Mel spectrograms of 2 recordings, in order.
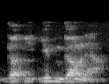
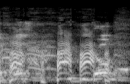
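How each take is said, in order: First: Said in the usual way. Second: Much higher and louder, laughing mock dismissal; much higher, louder mock dismissal of the resident; mock haughty dismissal. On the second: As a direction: shoo him off in a hammed-up high voice.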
